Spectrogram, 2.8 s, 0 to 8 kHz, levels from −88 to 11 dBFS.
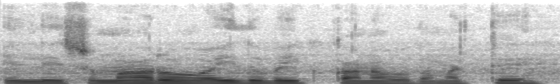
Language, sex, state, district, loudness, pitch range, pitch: Kannada, male, Karnataka, Koppal, -16 LUFS, 110-125 Hz, 120 Hz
